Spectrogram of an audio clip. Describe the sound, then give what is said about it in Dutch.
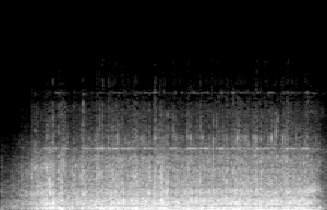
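A bicycle-powered smoothie blender, coupled to the front wheel of a small home trainer and driven as the wheel turns, spins with a loud, steady mechanical whir, a continuous motor-like drone with a low hum underneath that holds evenly for a few seconds. “Want inderdaad, er staat dus een kleine uh, home trainer met op de voorvork gezegd, een smoothie gekoppeld aan het, aan het voorwiel.”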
